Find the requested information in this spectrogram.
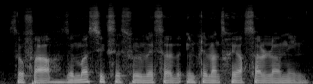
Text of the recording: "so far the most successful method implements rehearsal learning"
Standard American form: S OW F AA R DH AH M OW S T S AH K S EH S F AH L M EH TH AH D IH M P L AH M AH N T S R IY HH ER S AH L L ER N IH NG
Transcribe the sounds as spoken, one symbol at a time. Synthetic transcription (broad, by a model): S OW F AA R DH AH M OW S T S AH K S EH S F AH L M EH TH AH D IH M P L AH M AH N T R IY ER S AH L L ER N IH NG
